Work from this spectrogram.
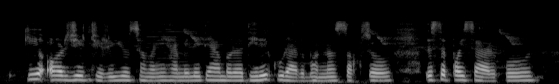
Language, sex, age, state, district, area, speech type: Nepali, female, 30-45, West Bengal, Kalimpong, rural, spontaneous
